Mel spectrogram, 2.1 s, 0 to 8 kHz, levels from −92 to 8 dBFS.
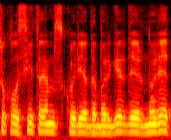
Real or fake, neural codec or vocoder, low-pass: real; none; 7.2 kHz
